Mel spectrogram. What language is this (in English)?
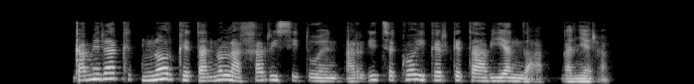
Basque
